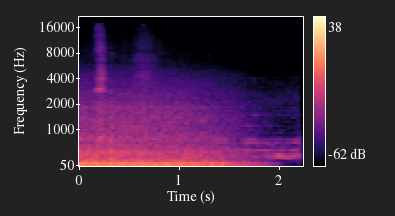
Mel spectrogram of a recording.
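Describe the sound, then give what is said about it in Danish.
A steady low rumble and engine drone from inside a moving car leaving Dronninglund, with road noise filling the cabin before it fades away at the end. “Og selvom vi startede det her afsnit i bilen med at forlade Dronning Lund, så er det jo selvfølgelig Dronning Lunds Slot, vi skal tale om i den her uge.”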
